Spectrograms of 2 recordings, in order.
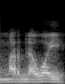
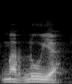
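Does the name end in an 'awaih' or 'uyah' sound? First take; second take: awaih; uyah. First: The name ends with an 'awai' sound. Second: The name ends with an 'uyah' sound. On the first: This is the hadith scholars' reading. The speaker calls it wrong. "Bukan mardawai" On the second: This is the language scholars' reading. The speaker calls it right. "tapi marduyah"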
